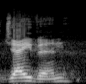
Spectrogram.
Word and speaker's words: Jabin: But since I have to try to pronounce it right, and his name is Jabin, even though it's with a B.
